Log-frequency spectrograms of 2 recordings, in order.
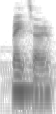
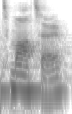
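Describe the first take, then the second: First: It is said with an American harsh middle vowel. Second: It is said with a British rounded middle vowel. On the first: "Americans do it with a harsh A, so it's tomato" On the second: "other Commonwealth will say um tomato. We we give it a rounded A"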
